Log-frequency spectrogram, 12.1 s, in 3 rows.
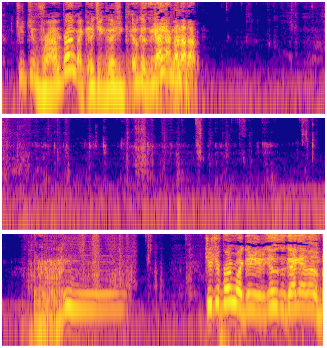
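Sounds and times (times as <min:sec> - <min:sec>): chewing with wet mouth clicks: 0:02.6 - 0:08.3.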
